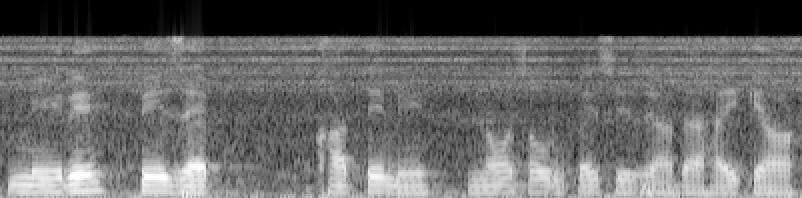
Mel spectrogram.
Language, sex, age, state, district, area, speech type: Urdu, male, 18-30, Maharashtra, Nashik, urban, read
